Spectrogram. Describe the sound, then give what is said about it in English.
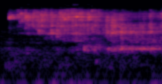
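Beer pours steadily into a glass in a studio, a continuous fizzy, splashing rush that starts abruptly and runs without pause for under two seconds, with no voices. “Hang on, sorry, I gotta pour one.”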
